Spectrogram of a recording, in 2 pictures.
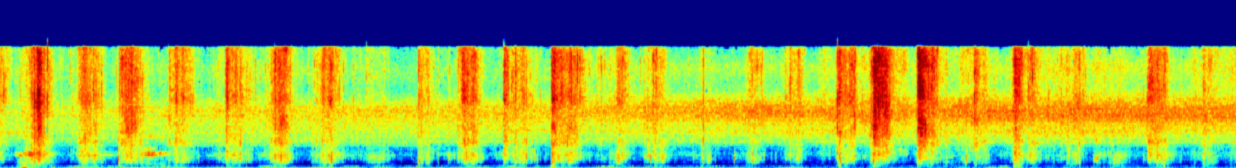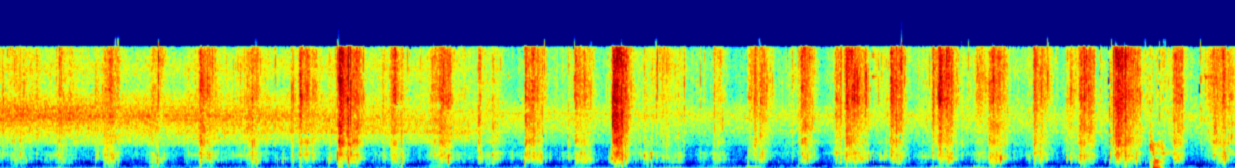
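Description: Footsteps crunching through dry leaf litter on a forest floor, a steady walking pace of about two steps a second.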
